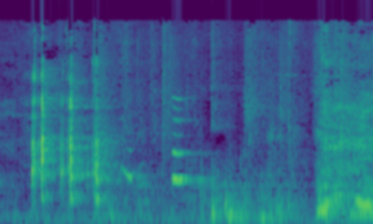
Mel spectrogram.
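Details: Siberian Husky pups Teddy and Blaze tussle over the same toy indoors: a quick run of sharp, high yelps, then a thin wavering whine, ending in rougher, lower grumbling noise, with laughter and voices in the room.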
